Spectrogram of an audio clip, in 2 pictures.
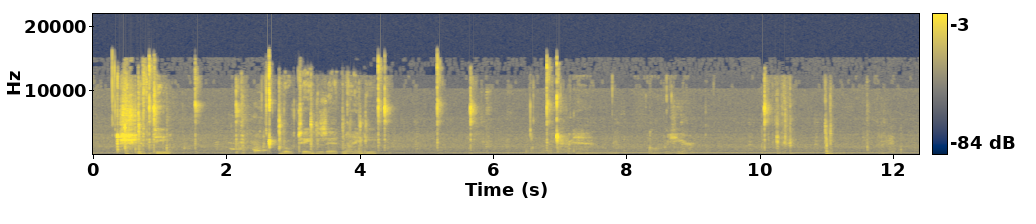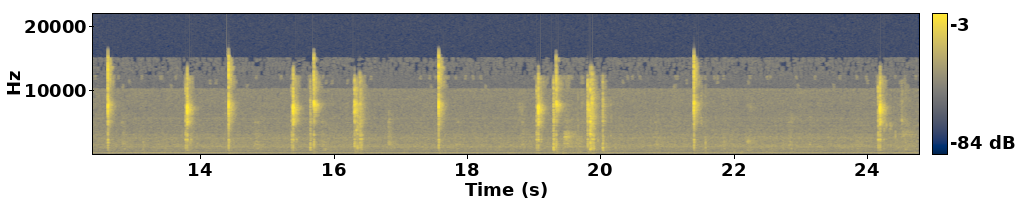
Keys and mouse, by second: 0.7 shift+d, 1.2 click, 2.8 r, 5.2-8.8 drag, 11.0 KP_Decimal, 12.6-15.8 drag, 15.8-17.6 middle drag, 17.6-19.3 drag, 19.4 middle click, 21.4-23.3 drag.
